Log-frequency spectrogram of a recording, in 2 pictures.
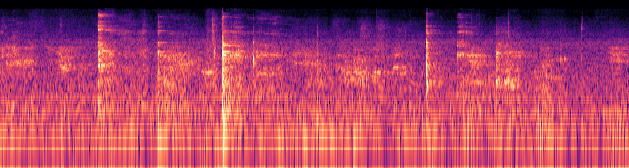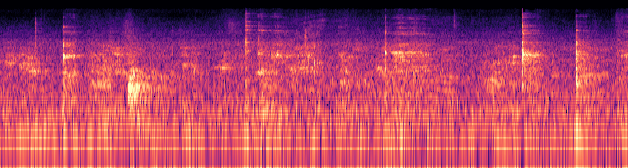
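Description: Metal spoons clinking and scraping against earthenware ttukbaegi bowls and small steel bowls while eating soup, a sharp clink every second or so, over a faint steady hum.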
